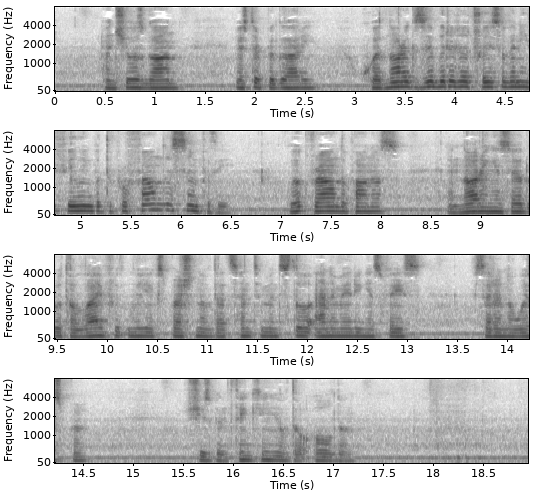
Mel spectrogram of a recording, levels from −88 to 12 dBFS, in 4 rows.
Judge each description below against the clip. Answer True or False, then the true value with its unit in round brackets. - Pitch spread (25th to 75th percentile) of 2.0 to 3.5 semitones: False (4.2 semitones)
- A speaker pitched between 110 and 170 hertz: True (135 Hz)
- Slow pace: False (155 wpm)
